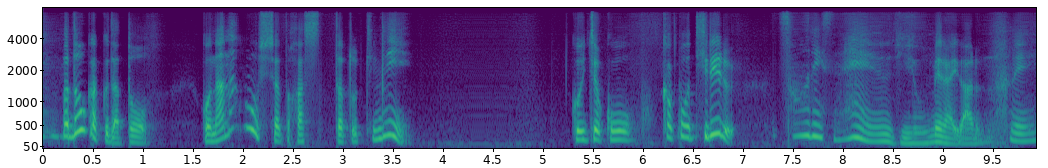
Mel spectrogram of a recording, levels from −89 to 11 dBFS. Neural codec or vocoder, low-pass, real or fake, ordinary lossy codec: codec, 16 kHz, about 1 kbps, DyCAST, with the encoder's durations; 7.2 kHz; fake; none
